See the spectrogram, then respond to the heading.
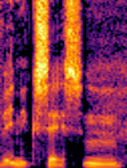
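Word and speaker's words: INXS: Oh, no, you know Roberto, our sales manager, our boss, who accused me of singing over the top of NXS.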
